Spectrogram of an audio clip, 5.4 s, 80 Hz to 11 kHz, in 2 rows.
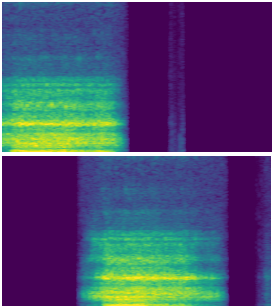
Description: This is a 5 1/2 minute clip of snoring.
